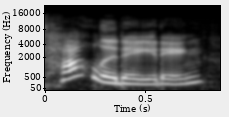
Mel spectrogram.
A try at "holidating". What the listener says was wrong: Yeah, you said holiday.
